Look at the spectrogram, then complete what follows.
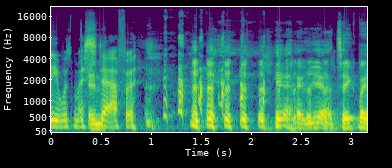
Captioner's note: hosts laughing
